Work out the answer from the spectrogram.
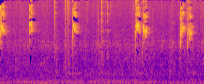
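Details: Young lovebird aged two and a half months learning to chatter, used to provoke rivals; short scattered high squeaky chirps, some in quick pairs, at irregular intervals over low background noise.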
